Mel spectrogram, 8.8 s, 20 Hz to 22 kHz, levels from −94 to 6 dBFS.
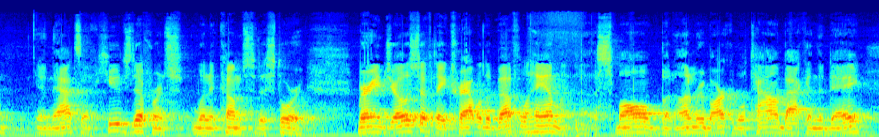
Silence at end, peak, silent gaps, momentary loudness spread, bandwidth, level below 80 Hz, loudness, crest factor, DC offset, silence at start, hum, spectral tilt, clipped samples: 0 s; -6 dBFS; none; 11 LU; 16 kHz; -46 dBFS; -21 LUFS; 16 dB; under 0.1%; 0 s; none; -5.5 dB/octave; under 0.1%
